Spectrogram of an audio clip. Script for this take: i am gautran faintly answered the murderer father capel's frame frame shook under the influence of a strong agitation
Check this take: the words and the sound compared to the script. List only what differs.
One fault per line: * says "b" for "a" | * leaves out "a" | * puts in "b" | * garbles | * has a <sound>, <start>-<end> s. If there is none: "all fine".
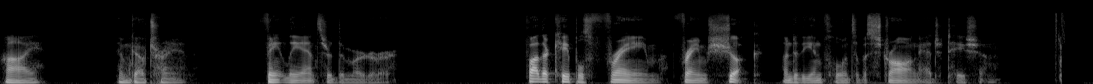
* has a chirp, 10.5-10.7 s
